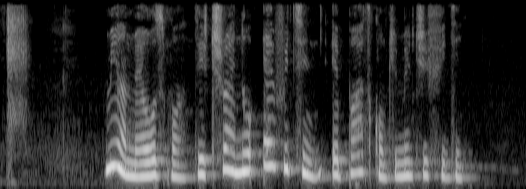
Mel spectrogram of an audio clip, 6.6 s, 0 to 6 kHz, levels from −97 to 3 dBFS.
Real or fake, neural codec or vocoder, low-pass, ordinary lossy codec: real; none; 5.4 kHz; MP3, 48 kbps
